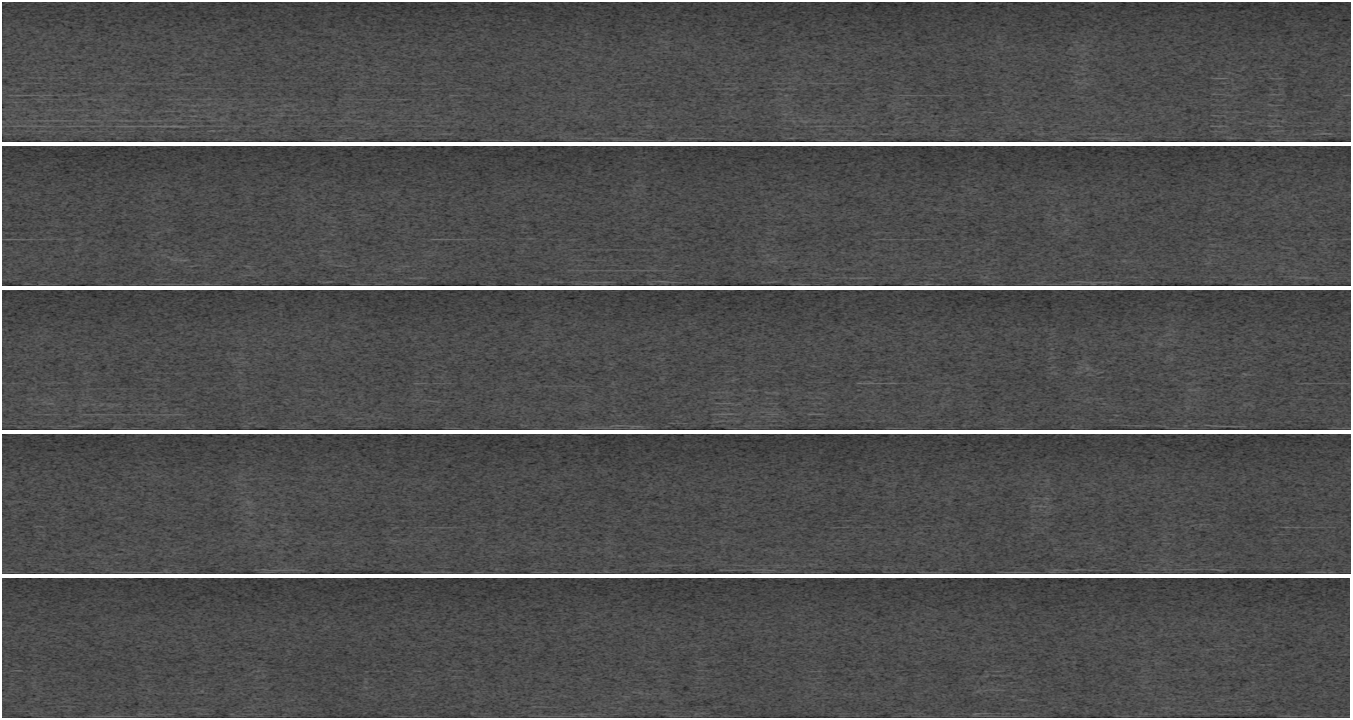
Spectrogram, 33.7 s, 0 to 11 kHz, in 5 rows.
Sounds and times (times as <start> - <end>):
Boat, Water vehicle: 0.0 - 33.7
Music: 0.0 - 33.7.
